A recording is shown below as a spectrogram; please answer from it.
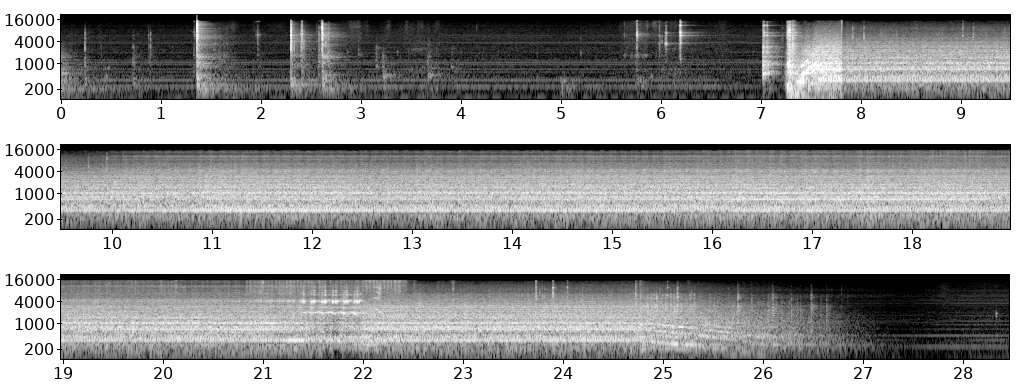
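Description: A few clicks and knocks as a steel bearing roller is set in a metal lathe's chuck. About seven seconds in, the lathe starts and runs with a steady hum of several tones while light turning passes are taken on the annealed roller. Near the end it is switched off and the tone falls as the spindle spins down.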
